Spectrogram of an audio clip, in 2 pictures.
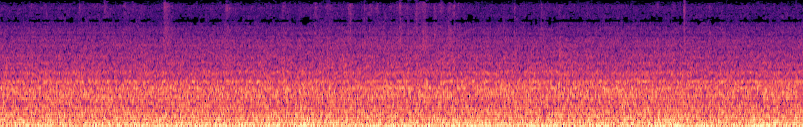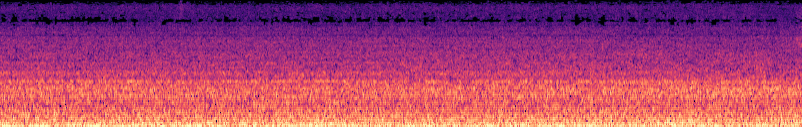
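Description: Steady low rumble and hum inside a moving automated airport people-mover train car.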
